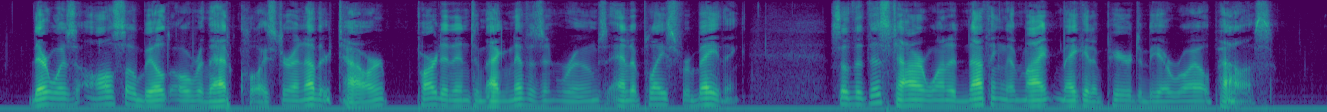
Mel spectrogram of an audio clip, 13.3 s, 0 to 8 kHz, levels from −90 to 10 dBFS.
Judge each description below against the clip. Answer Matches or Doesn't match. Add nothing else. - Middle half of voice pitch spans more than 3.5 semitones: Doesn't match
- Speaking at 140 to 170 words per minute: Matches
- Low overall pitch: Matches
